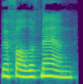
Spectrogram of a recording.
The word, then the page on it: fall of man: American English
